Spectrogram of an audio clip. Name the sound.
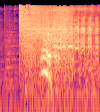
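war horse neighing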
